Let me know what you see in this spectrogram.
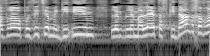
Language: Hebrew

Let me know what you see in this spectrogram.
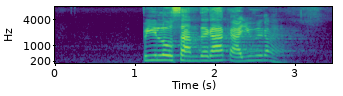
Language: Javanese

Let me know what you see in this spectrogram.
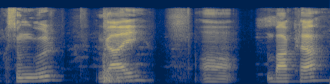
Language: Nepali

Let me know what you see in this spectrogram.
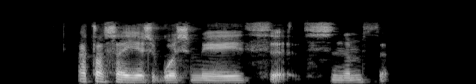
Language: Kabyle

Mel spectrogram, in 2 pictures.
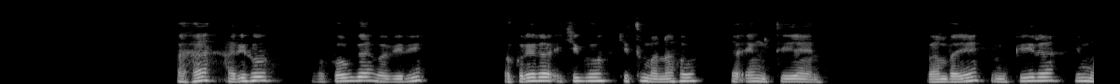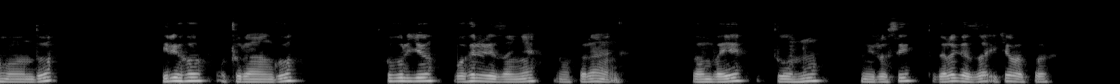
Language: Kinyarwanda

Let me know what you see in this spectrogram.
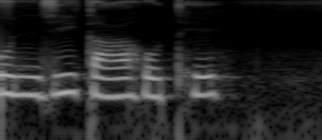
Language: Chhattisgarhi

